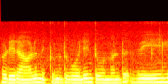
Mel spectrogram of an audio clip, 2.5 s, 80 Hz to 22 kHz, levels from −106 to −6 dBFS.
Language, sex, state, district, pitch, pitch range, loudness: Malayalam, female, Kerala, Wayanad, 165 Hz, 155-170 Hz, -12 LUFS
